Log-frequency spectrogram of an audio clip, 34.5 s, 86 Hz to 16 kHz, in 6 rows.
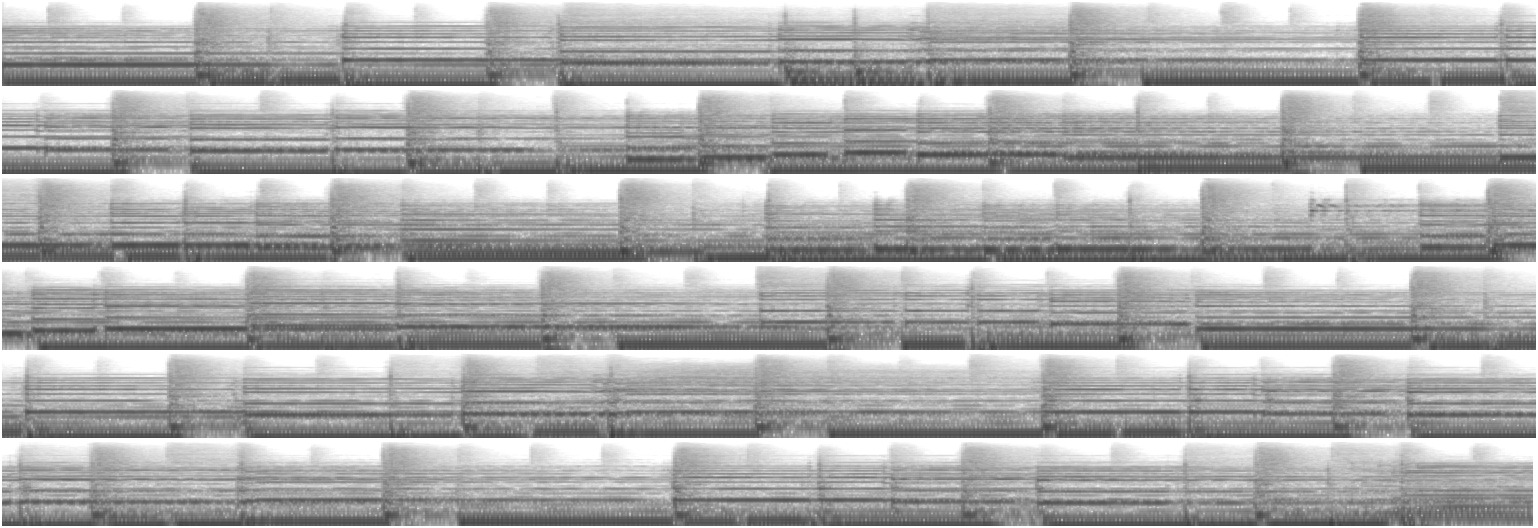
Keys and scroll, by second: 1.6 space, 3.7 ctrl+shift+], 9.0 space, 19.7 space, 25.5 space, 31.7 space.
